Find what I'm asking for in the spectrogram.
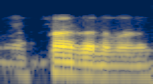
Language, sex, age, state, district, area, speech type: Marathi, male, 30-45, Maharashtra, Yavatmal, rural, conversation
